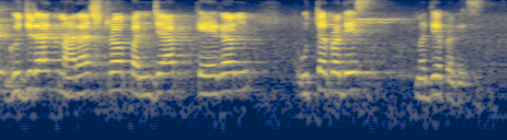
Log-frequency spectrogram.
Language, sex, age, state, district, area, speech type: Gujarati, female, 45-60, Gujarat, Surat, rural, spontaneous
